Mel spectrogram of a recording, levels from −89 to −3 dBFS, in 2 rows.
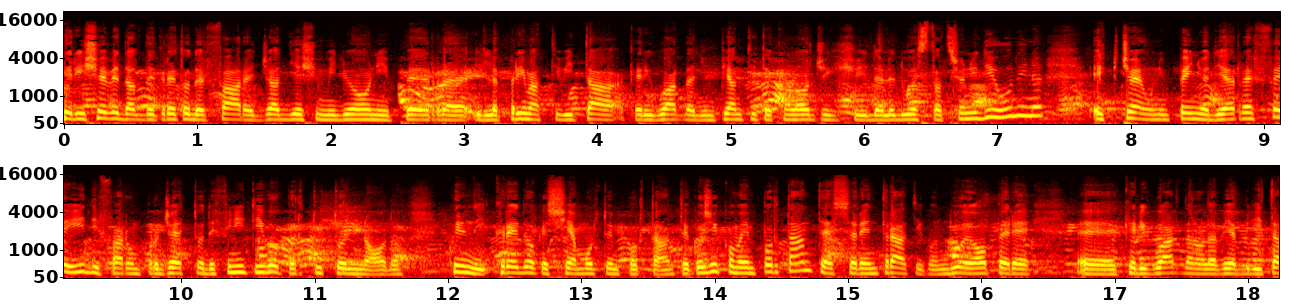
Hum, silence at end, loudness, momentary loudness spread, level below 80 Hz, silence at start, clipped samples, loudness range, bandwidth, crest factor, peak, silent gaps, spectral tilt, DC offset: none; 0 s; -27 LUFS; 4 LU; -54 dBFS; 0 s; under 0.1%; 1 LU; 15.5 kHz; 14 dB; -12 dBFS; none; -5.5 dB/octave; under 0.1%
